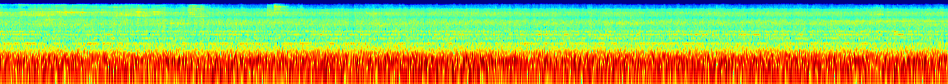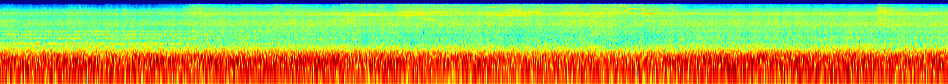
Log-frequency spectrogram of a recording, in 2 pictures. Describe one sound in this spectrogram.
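Diesel locomotive engines rumble and drone steadily close by.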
